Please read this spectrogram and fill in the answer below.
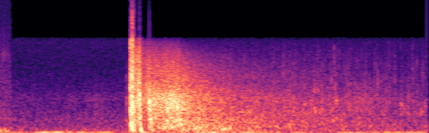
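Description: A single shot from a scoped gun about a second in, followed by a spray of water fading over a second or two as the bullfrog at the crosshairs is hit.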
